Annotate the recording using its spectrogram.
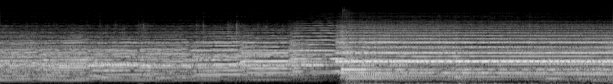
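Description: Large pit orchestra playing a brass-led dance passage with a moving melody. About three and a half seconds in, the band lands on a loud held chord that carries through the rest of the passage.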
